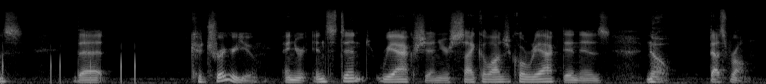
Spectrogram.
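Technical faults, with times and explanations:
0.03–1.36 s, train of clicks: about seven sharp, similar-shaped ticks at an irregular 3.8 per second, peaking roughly 15 dB above the speech, likely from electrical interference or a faulty connection. Unlike dense crackle, these are sparse, separate, repeated pulses.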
